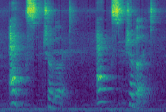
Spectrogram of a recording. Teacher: in the word extrovert we have three syllables the first syllable here is stressed · The first syllable here is stressed. So say extrovert.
